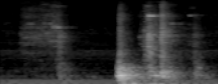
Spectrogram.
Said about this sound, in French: Ouvre la porte de la chambre. Il entre.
